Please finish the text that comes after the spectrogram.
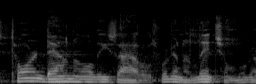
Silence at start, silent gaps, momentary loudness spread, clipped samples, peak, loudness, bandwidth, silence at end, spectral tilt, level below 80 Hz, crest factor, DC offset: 0 s; none; 7 LU; under 0.1%; -20 dBFS; -34 LUFS; 13 kHz; 0 s; -6 dB/octave; -68 dBFS; 14 dB; under 0.1%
